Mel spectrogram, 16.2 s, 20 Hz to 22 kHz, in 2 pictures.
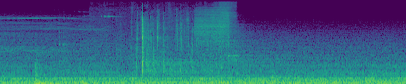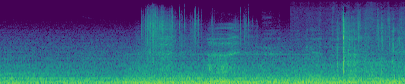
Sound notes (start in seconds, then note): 3.4 air hissing; 12.2 groaning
